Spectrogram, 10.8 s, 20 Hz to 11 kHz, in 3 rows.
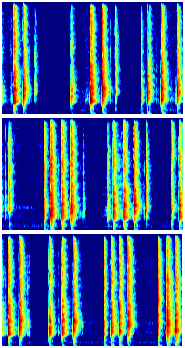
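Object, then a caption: Plastic ice cube tray with silicone cups. An empty clear plastic ice cube tray with 15 cube cells and green silicone bottoms lies flat and is tapped inside the cells with a thin metal rod with a white tip. The result is bursts of quick, dry, bright clicks with almost no ring, coming in rapid clusters separated by short pauses.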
